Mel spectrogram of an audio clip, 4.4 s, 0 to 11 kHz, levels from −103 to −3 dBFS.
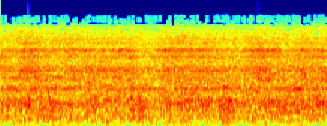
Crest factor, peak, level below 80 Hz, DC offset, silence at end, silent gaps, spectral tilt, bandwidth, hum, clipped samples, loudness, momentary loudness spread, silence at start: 12 dB; 0 dBFS; -40 dBFS; 0.3%; 0 s; none; -3.5 dB/octave; 7.8 kHz; none; under 0.1%; -11 LUFS; 2 LU; 0 s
